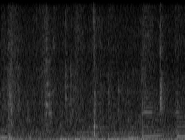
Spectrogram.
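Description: Mustard seeds crackle and pop in a generous amount of hot oil, tempering for a Maharashtrian taro-leaf curry. The sizzle is continuous and dense and sits close to the listener, with scattered sharp pops.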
